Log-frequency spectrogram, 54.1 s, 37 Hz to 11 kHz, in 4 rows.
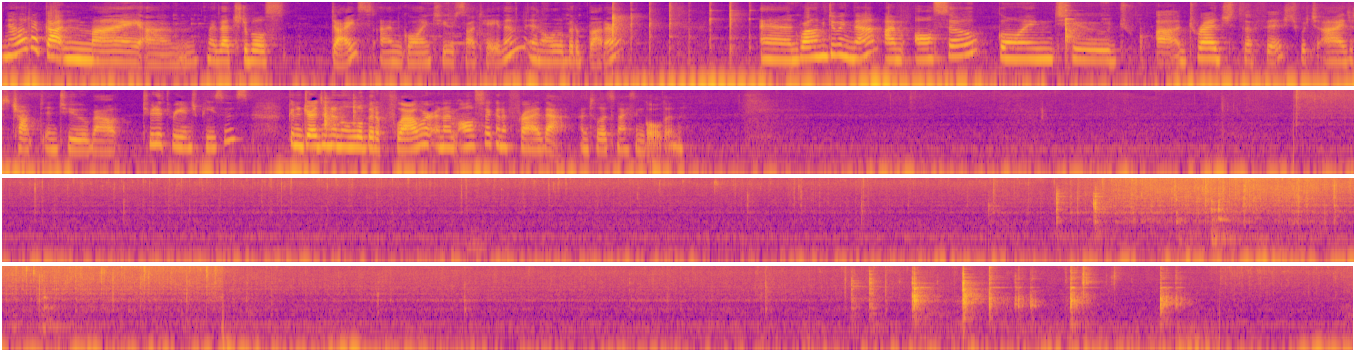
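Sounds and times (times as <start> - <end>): vegetables sizzling in butter: 0.0 - 6.0, 25.8 - 54.0.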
